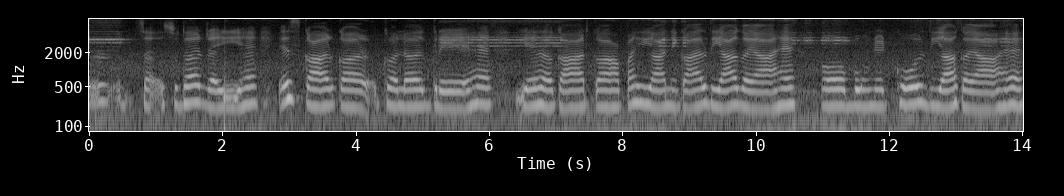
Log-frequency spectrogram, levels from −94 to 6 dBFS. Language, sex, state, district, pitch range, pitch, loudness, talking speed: Hindi, female, Uttar Pradesh, Budaun, 215-240 Hz, 225 Hz, -32 LUFS, 105 wpm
